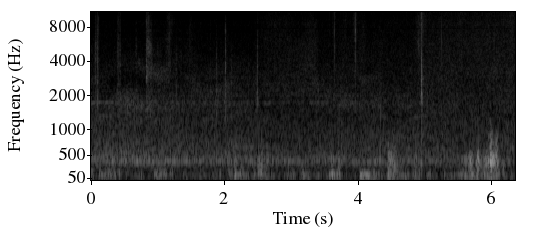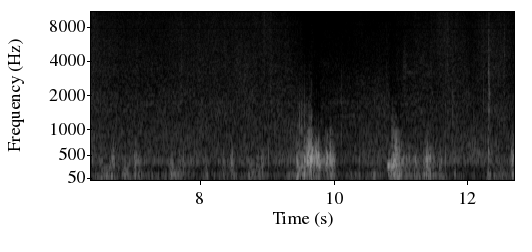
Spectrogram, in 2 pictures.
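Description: Wind noise on the microphone of a handheld camera being carried outdoors, with a few louder handling bumps about halfway through and again near the end.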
